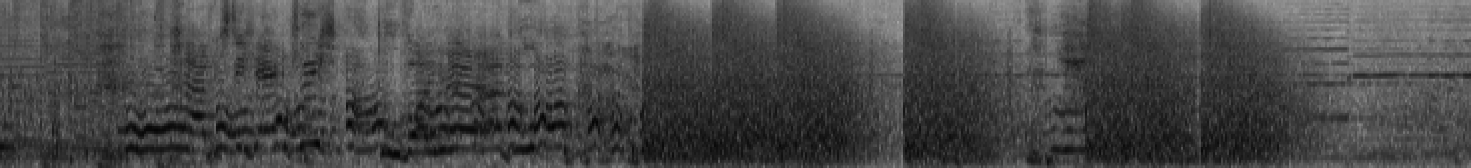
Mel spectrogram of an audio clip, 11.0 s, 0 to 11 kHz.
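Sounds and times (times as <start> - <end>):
pistol shots: 4.8 - 10.0
orchestral strings: 9.6 - 11.0.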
